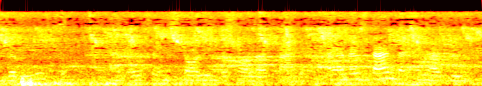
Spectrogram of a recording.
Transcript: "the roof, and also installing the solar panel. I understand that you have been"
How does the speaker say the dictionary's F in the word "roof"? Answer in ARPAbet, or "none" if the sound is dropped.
none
